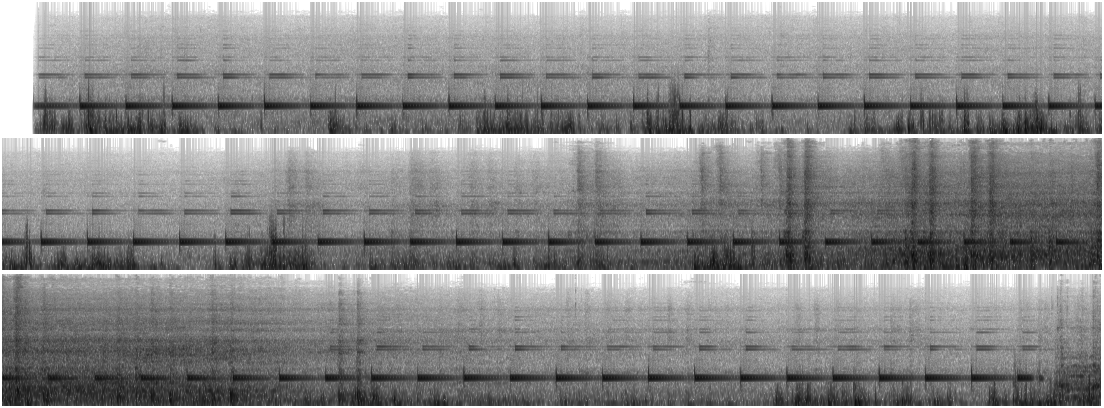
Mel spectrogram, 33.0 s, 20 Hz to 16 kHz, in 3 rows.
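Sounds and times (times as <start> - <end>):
train wheels clacking: 13.7 - 31.4, 32.2 - 32.9
level crossing bell ringing: 21.0 - 32.5.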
